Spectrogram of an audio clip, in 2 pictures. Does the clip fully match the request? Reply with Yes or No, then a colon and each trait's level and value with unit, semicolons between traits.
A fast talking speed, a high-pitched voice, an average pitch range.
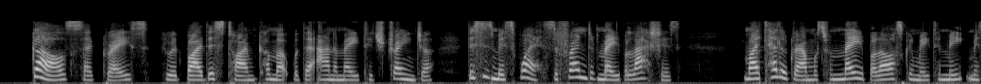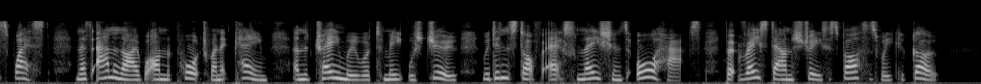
Yes: fast, 225 wpm; high, 230 Hz; average, 4.2 semitones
